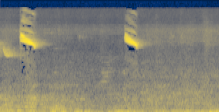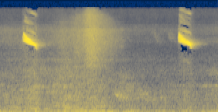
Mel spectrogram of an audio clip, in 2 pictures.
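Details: Caged young female Japanese white-eye repeating her 'chíu' call, which is meant to set males singing. Four piercing downslurred whistles at intervals of about two to three seconds over steady low hum.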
